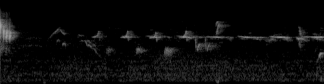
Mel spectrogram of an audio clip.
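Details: Rare sikatan londo flycatcher singing: a loud opening note, then scattered high thin whistles and short slurred phrases, some falling and some rising, with brief gaps between them.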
